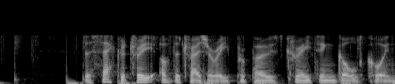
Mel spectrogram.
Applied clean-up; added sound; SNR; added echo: none; Drum kit; 15 dB; none.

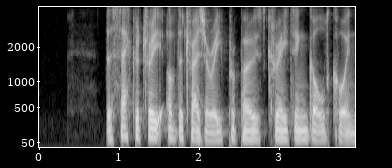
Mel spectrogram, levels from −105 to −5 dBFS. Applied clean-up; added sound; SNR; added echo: none; none; none; none.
